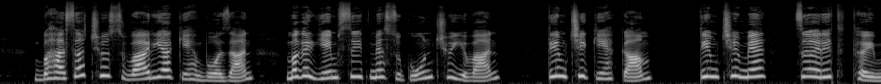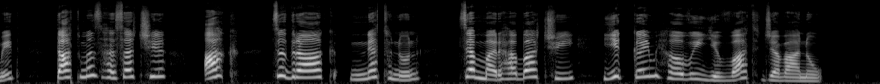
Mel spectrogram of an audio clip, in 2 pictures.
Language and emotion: Kashmiri, neutral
